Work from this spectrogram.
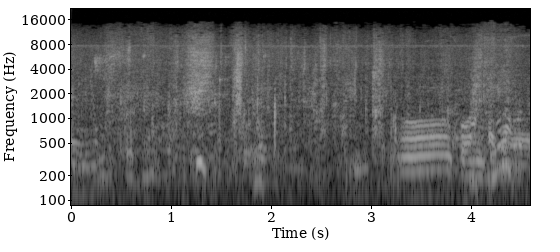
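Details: Baby monkey Luno calling to his father Tum to pick him up, with his sister Lucie coming to comfort him. Rustling and background chatter come first, then a clear tonal, wavering cry broken into a few short pulses.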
